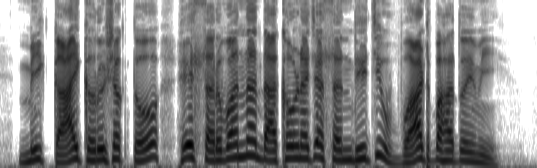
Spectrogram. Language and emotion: Marathi, happy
